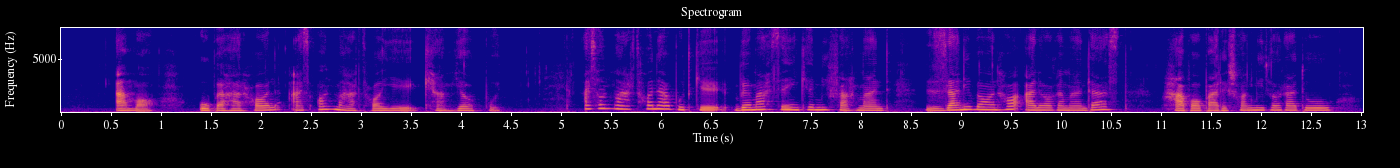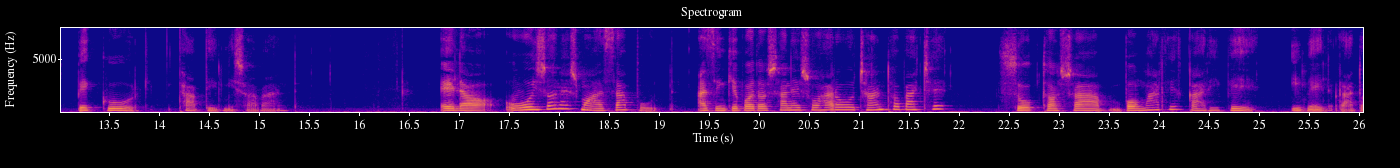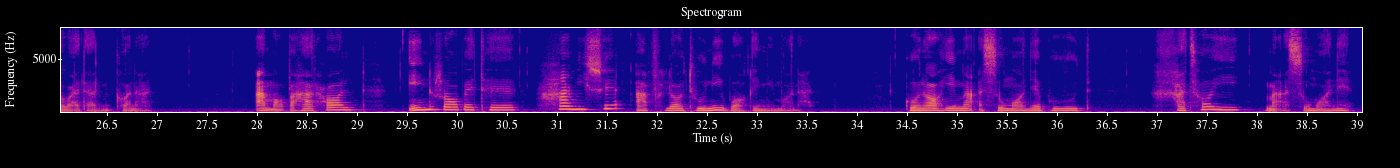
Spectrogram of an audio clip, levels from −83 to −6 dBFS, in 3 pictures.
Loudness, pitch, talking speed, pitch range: -33 LUFS, 195 Hz, 115 wpm, 165-235 Hz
